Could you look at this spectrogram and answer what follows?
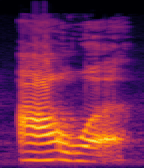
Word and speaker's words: hour: Silent H for the word hour. You don't hear the word H.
